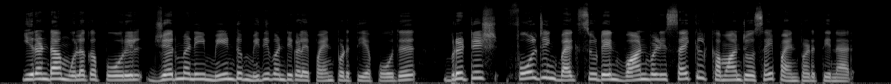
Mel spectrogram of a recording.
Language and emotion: Tamil, neutral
